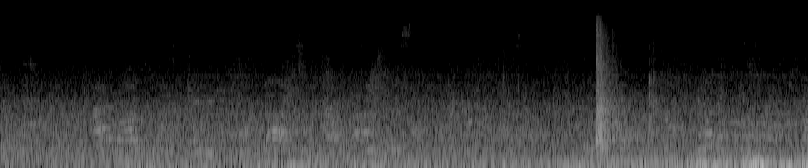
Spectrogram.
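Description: Men and women chatter and murmur along a busy outdoor street.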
